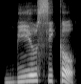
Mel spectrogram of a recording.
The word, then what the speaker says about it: musical: Selanjutnya alat musik berarti musical. Bacanya guys musical kayak ada y-nya gitu. Musical.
